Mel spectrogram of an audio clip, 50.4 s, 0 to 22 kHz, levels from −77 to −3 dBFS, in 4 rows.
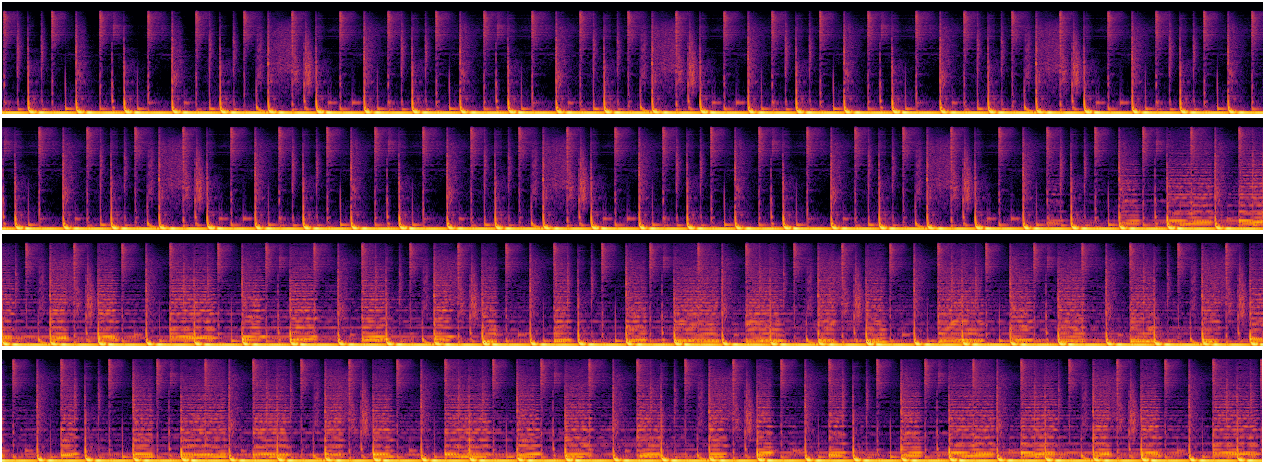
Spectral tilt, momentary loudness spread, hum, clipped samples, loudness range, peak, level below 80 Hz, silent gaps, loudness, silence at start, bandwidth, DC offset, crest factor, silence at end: -5.5 dB/octave; 2 LU; none; under 0.1%; 1 LU; 0 dBFS; -12 dBFS; none; -15 LUFS; 0 s; 16.5 kHz; under 0.1%; 12 dB; 0 s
